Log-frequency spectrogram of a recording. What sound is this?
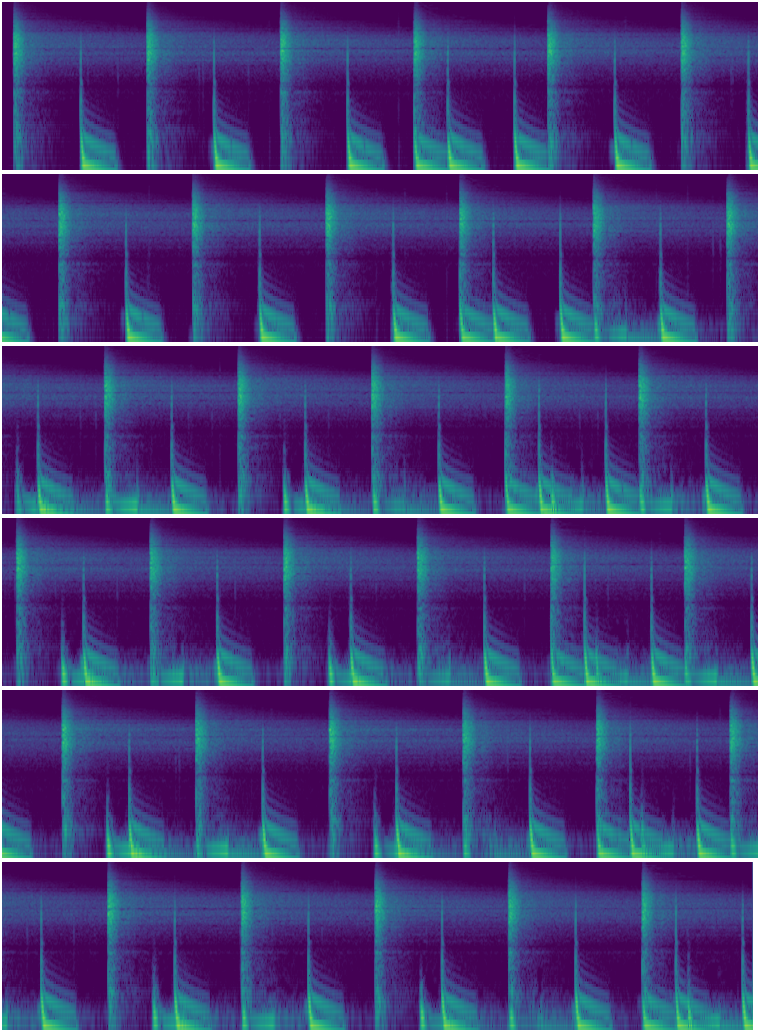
Hip-hop sex drum.
Synth:Ableton Live,Kontakt.
loop, drum, Hip-hop, beat, sex, quantized, bass, drum-loop, dance, original, percs, percussion-loop, rhythm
